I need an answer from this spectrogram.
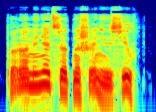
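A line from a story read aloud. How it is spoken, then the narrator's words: Muttered. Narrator (Russian): пробормотал Язон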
